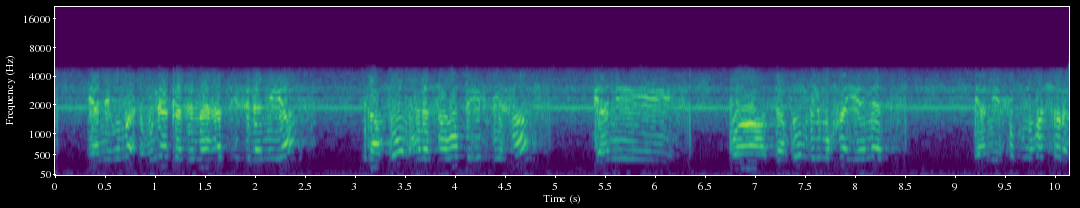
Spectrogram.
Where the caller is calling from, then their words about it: Algeria; يعني أنا أضرب الهاتف من الجزائر.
